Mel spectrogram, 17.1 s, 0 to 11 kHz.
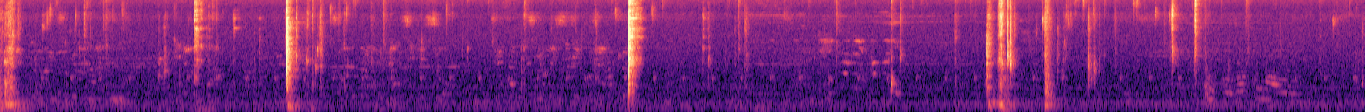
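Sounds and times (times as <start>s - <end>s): tableware clinking on dishes: 7.8s - 8.1s.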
